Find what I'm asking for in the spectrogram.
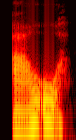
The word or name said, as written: arveord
